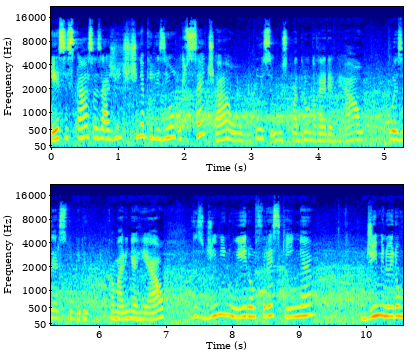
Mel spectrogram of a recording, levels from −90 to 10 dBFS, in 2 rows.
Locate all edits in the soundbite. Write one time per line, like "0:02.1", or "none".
0:01.4
0:01.9
0:02.4
0:03.1
0:04.0
0:06.1
0:07.4
0:08.3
